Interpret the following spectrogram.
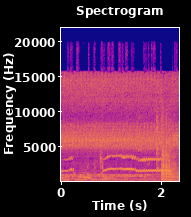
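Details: A female capybara, part of a herd around the breeding male at Nagasaki Bio Park, gives thin, drawn-out whistles with squeaky edges, a courting call.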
